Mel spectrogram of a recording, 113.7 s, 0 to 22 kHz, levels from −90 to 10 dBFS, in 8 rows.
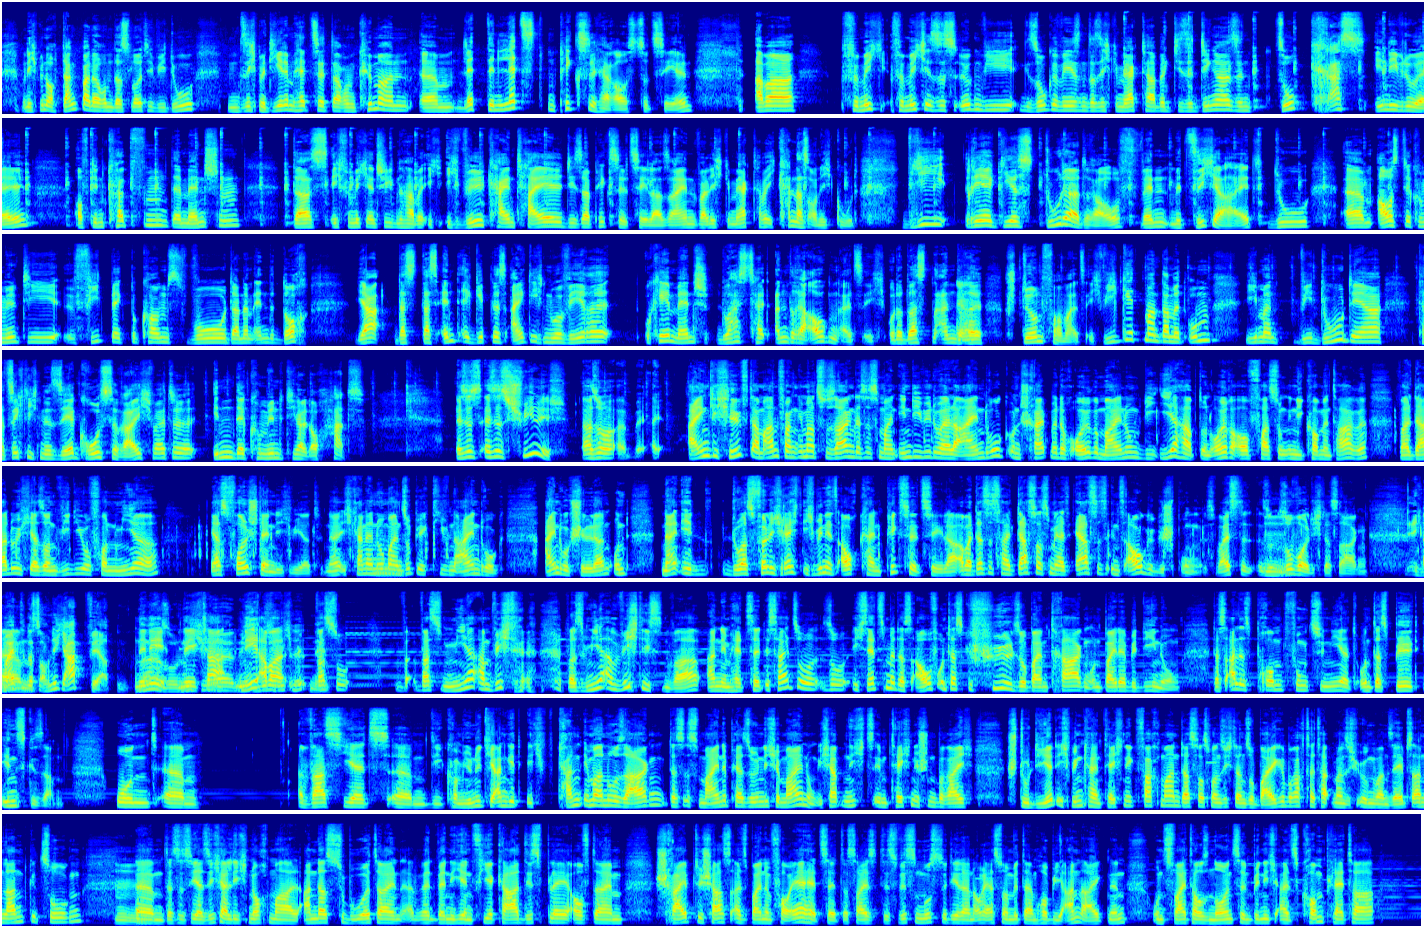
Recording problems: thin; somewhat; fading below 400 Hz
household noises; faint; throughout; 20 dB below the speech

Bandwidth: 15 kHz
